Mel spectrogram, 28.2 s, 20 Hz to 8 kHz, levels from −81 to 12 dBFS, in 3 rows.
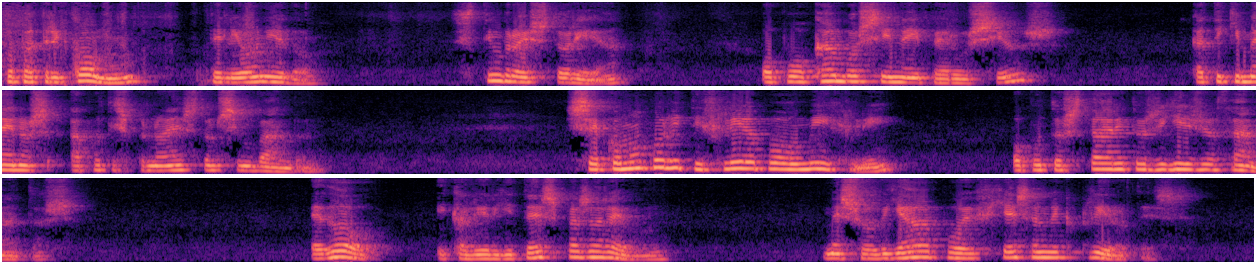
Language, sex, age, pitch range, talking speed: Greek, female, 60-79, 160-200 Hz, 80 wpm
